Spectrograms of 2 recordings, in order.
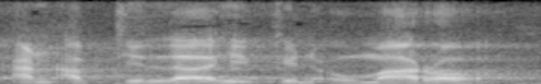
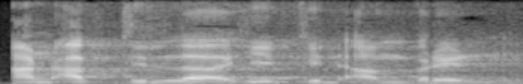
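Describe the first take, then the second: First: The last name is read as Umaro. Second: The last name is read as Amrin. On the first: The speaker calls it wrong. "Itu gurunya langsung tahu" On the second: The speaker calls it right. "kok Amrin ada wawunya, berarti benar"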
